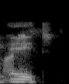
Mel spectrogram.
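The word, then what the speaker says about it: Jhonny: That would be more J-H. Johanny.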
